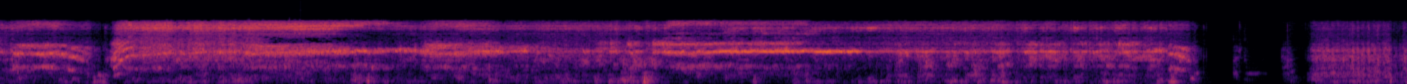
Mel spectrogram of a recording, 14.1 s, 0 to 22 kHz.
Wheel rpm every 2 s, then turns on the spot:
180, 210, 230, 230, 230, 220, 40.
12-14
